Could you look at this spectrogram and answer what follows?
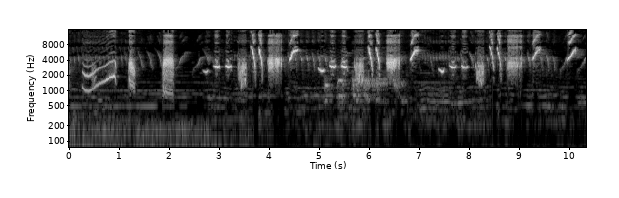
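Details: Caged-bird training recording of a long-tailed shrike singing busily with many borrowed fill-in phrases: looping whistle at the start, then a rapid stream of sharp chips, buzzy bursts and short clear whistles with almost no pauses.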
